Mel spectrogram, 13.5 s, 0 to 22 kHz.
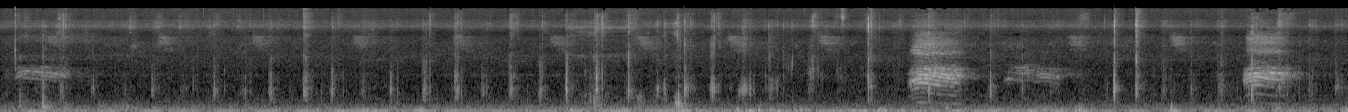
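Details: Rabbit eating on Okunoshima, Rabbit Island in Japan, around midday on 29 June 2022: close, crisp crunching bites repeated several times a second over a heavy low rumble, with a few short harmonic calls from another animal.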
